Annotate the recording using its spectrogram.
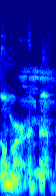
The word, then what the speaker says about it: Umar: It's Umar.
